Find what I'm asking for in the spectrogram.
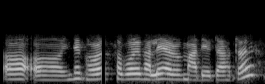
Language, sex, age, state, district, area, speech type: Assamese, female, 30-45, Assam, Biswanath, rural, conversation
